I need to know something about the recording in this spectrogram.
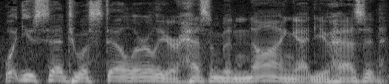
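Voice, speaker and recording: An actor playing a cool, wry young guild vigilante in a video game, speaking in a dry, casual, sardonic way. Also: male voice, on the low side, expressive, fast, slight background noise, natural voice. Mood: casual, probing. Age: young adult.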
